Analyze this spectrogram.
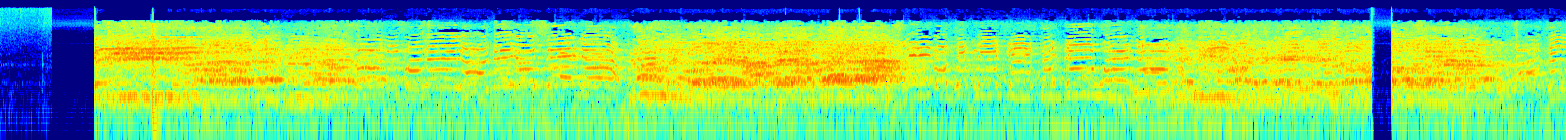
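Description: A large crowd sings and cheers together from a distance outdoors.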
